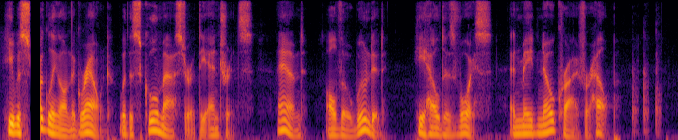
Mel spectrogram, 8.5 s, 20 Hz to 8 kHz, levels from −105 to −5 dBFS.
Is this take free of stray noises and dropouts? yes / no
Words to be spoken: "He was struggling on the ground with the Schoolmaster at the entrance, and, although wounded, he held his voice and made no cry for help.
no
